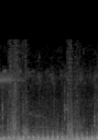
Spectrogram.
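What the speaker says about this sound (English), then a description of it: "Who's in the helicopter?" A helicopter flies in a video game, a steady, faint rotor thrum with a rapid chopping pulse, continuous throughout with no voices.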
